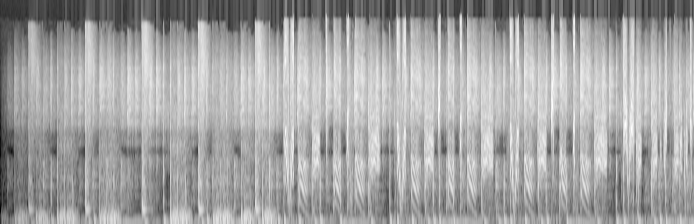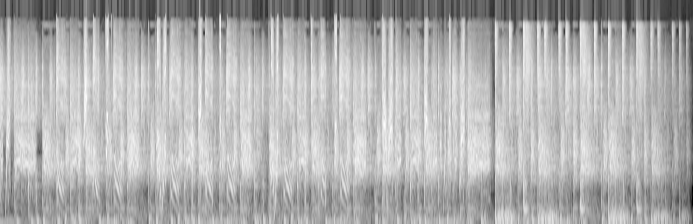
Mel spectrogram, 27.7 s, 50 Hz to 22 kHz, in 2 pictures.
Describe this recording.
Example of the sample - Scratch Uh-paaah! 1 with a beat
This is just an example to show how that scratch sample sounds with a beat.
The sample of this scratching is this one:
The beat is made by me as well.
90, acid-sized, classic, dj, golden-era, hip-hop, hiphop, rap, s, scratch, scratching, turntable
